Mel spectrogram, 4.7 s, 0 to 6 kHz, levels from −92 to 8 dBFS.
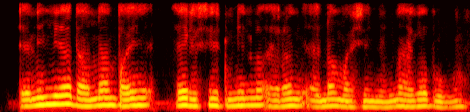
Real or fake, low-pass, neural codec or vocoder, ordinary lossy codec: fake; 5.4 kHz; codec, 16 kHz, 2 kbps, FreqCodec, smaller model; none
